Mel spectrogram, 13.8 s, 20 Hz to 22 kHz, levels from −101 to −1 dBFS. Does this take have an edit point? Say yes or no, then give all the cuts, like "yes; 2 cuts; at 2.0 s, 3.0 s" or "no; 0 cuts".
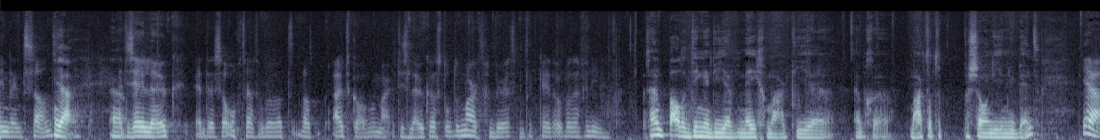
no; 0 cuts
